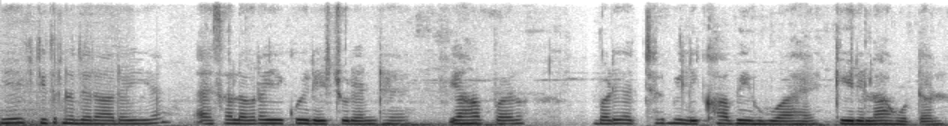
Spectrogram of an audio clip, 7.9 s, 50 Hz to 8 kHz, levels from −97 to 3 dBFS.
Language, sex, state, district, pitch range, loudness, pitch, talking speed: Hindi, female, Uttar Pradesh, Muzaffarnagar, 195-225 Hz, -16 LUFS, 210 Hz, 205 wpm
